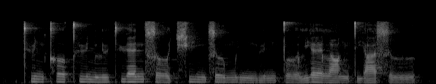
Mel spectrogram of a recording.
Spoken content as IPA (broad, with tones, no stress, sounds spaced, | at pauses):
t̪ʰ y˥˧ n kʰ ɤ˥˧ t̪ʰ y˥˩ n l y˧˥ t̪ʰ ɥ ɛ˥ n s ɤ˨˩ t͡ɕʰ i˥˩ ŋ s ɹ̩˥ m i˥˩ ŋ m y˧˥ n t̪ ɤ˨˩ l j ɛ˥˧ l ɑ˥˩ ŋ t̪ j ä˧˥ s ɹ̩˨˩˦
